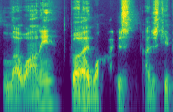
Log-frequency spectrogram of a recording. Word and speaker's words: Launi: yeah, it's originally pronounced Lawani, but Lawa.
